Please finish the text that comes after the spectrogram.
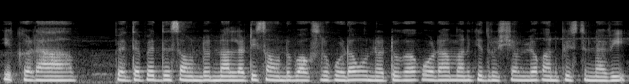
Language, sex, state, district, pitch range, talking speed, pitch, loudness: Telugu, female, Andhra Pradesh, Krishna, 190-205 Hz, 105 wpm, 195 Hz, -13 LUFS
